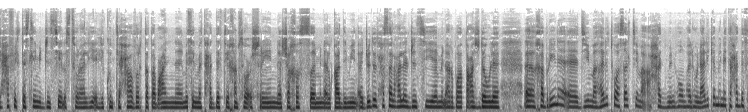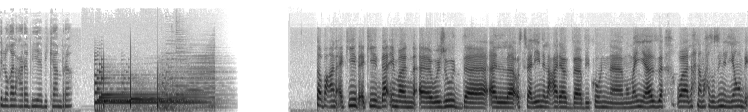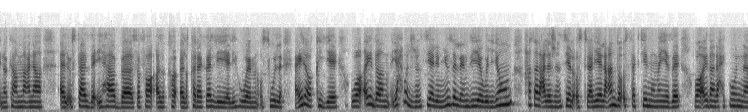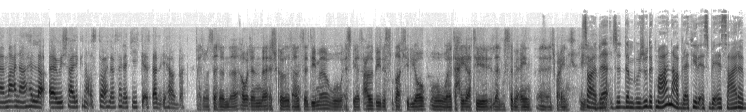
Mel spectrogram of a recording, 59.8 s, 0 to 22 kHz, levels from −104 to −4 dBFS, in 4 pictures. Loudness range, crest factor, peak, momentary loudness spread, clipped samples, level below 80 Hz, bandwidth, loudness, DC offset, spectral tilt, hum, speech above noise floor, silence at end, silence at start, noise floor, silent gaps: 7 LU; 16 dB; -2 dBFS; 10 LU; under 0.1%; -50 dBFS; 14.5 kHz; -19 LUFS; under 0.1%; -6 dB/octave; none; over 72 dB; 0 s; 0 s; under -90 dBFS; 20.07-20.11 s, 20.25-20.29 s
